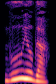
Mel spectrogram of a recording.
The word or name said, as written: ಭೂಯುಗ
